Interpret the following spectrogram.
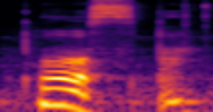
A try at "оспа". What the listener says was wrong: Not post. There's no P at the beginning.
